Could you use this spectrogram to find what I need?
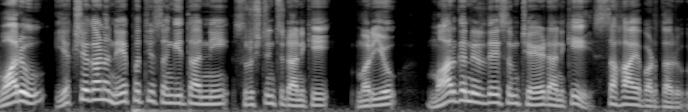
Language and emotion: Telugu, neutral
